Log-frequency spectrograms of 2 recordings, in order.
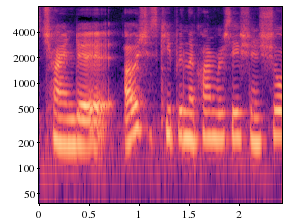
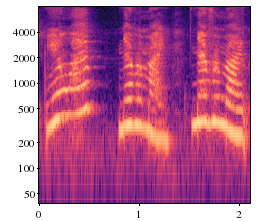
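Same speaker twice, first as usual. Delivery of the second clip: high, raised-voice huffy dismissal; mad grandma; 8 semitones higher, 4 dB louder than usual. Retold or imitated. Grandma gives up on asking granddaughter, mock-angry and high. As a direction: imitate a grandma snapping in a high voice. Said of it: "she got so mad".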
